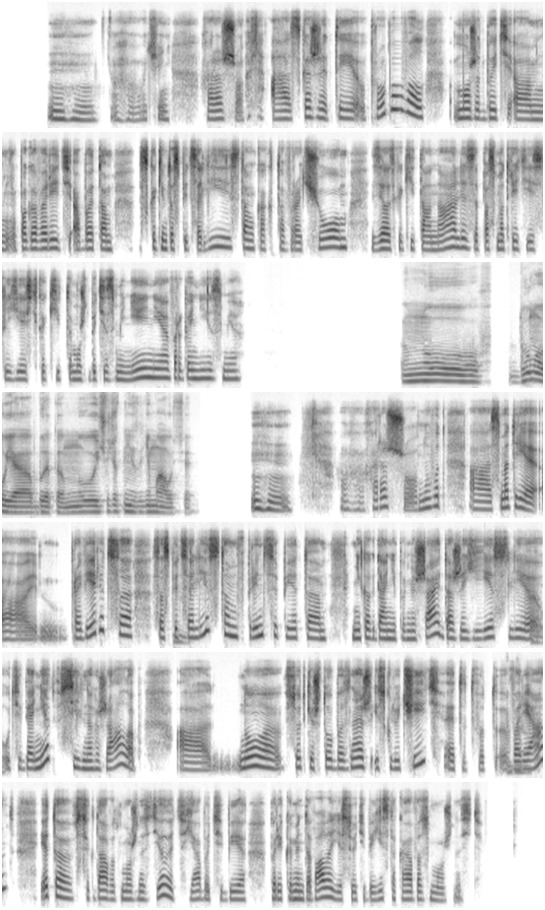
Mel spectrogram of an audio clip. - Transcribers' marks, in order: drawn out: "Ну"; tapping
- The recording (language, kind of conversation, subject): Russian, advice, Почему я постоянно чувствую усталость по утрам, хотя высыпаюсь?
